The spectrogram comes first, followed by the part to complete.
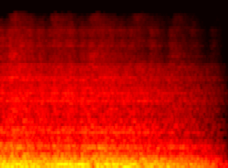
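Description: Heavy-metal outro music on a held electric-guitar chord that starts to fade near the end.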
